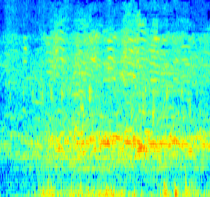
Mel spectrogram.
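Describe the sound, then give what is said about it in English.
A large flock of whooper swans on flooded farmland calls in a dense, continuous chorus of overlapping honks, holding a steady, fairly loud level throughout with no talking. “and a very large flock of whooper swans has moved in.”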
